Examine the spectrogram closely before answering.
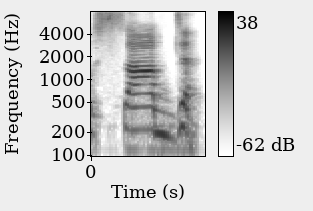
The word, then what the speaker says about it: sobbed: Everything else that is voiced gets a D sound at the end. Sob, sob, right? There's a vibration. So sobbed.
